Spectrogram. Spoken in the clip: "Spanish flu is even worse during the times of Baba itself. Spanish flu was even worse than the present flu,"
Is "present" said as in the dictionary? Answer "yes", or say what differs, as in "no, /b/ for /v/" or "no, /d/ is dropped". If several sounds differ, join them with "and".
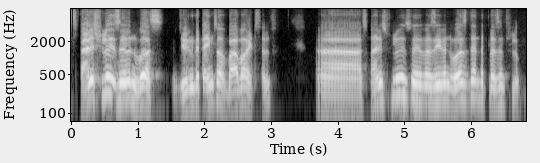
no, /l/ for /ɹ/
